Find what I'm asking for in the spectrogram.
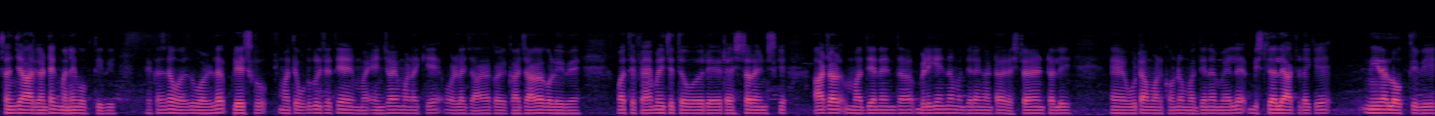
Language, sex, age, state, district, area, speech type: Kannada, male, 18-30, Karnataka, Mandya, rural, spontaneous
